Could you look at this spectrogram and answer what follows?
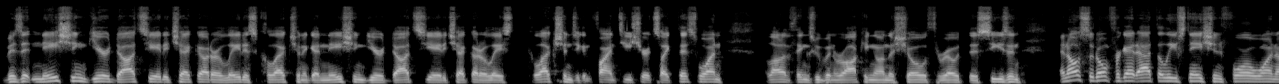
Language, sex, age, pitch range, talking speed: English, male, 40-59, 110-140 Hz, 215 wpm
